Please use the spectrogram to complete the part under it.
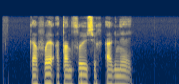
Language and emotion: Russian, neutral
